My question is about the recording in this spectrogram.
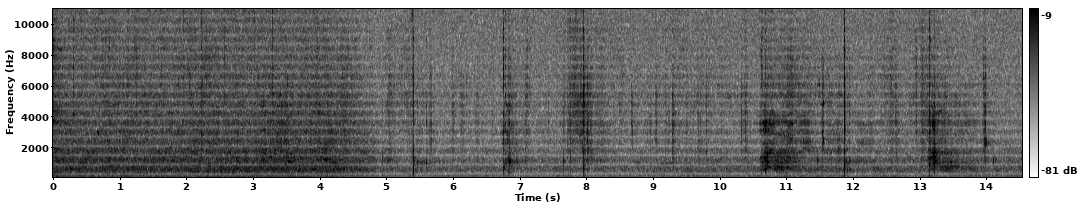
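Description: Tennis crowd murmuring, then settling to a hush. A rally follows on a clay court: a string of sharp racket-on-ball hits, one every second or so.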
